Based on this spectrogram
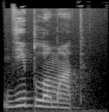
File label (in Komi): "дипломат", Komi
